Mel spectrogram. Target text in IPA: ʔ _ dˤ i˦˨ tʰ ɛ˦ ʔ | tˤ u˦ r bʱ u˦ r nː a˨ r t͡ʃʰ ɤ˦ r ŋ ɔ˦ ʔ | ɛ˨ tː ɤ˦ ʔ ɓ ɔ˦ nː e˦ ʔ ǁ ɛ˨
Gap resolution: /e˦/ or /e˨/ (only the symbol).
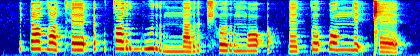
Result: e˦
